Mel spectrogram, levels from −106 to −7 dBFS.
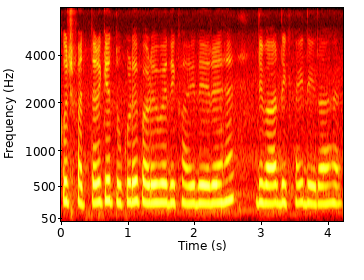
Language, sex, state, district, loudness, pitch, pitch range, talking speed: Hindi, female, Bihar, Sitamarhi, -26 LUFS, 265 Hz, 255-270 Hz, 225 wpm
